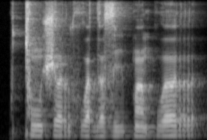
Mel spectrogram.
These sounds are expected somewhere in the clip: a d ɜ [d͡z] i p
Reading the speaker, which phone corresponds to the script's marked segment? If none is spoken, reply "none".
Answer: z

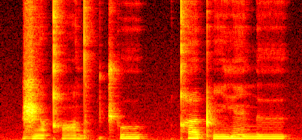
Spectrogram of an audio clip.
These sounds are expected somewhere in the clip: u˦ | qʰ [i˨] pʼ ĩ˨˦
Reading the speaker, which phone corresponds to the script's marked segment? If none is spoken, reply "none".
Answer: i˦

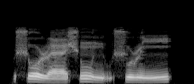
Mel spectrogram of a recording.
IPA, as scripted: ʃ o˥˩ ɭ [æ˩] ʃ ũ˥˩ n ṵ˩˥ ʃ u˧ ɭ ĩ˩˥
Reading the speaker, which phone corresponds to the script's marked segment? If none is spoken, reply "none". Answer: æ˩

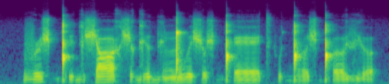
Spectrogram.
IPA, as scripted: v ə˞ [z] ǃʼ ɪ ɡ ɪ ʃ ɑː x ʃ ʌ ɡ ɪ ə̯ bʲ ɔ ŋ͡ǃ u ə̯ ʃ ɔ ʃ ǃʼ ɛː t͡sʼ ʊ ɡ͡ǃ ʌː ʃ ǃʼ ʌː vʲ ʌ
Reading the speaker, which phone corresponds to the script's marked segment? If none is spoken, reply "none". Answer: ʃ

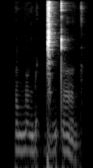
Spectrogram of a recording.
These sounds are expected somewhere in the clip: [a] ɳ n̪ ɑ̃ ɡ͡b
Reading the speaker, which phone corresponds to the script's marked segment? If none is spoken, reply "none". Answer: ã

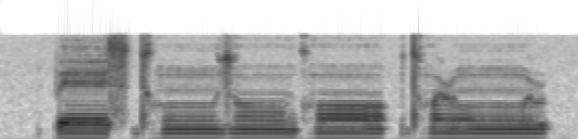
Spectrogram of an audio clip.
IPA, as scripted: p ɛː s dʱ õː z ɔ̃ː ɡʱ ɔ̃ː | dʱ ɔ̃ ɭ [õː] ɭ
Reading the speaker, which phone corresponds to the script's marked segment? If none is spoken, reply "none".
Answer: õː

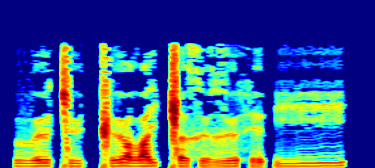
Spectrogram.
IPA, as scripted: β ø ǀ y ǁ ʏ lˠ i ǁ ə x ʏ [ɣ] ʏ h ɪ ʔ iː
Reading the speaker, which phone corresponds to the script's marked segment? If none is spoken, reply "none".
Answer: ɣ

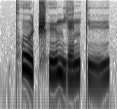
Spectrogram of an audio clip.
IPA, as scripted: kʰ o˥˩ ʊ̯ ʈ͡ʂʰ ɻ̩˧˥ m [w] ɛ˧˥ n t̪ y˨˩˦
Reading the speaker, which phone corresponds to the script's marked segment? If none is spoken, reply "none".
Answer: j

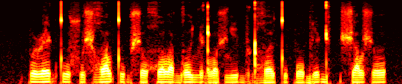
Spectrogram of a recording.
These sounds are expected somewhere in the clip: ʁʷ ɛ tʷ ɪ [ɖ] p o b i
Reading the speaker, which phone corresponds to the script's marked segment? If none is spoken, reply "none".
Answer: none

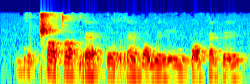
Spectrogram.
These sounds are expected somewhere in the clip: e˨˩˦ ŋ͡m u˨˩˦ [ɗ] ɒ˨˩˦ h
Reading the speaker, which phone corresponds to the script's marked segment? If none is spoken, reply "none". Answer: ɓ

